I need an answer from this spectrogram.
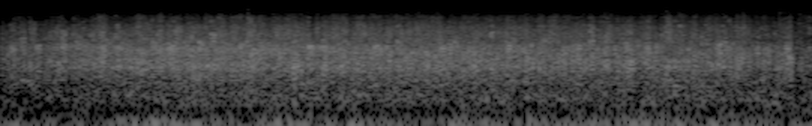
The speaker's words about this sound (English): If you don't mind, please give them a round of applause as well.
